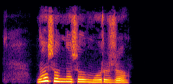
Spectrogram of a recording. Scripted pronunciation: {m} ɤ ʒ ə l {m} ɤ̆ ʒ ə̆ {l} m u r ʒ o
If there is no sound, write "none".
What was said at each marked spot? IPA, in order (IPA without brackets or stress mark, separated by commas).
n, n, l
